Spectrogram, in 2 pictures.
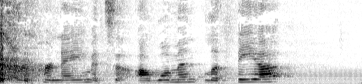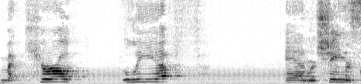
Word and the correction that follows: Letha: Did I mess up Letha? – Letha. – Oh, okay. Letha. Yeah, Letha.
